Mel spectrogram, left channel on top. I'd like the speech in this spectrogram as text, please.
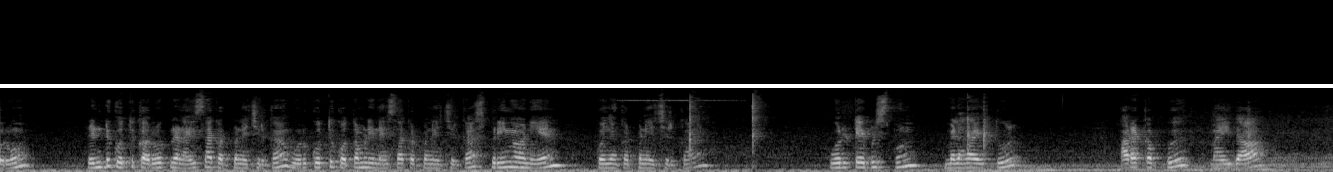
வரும். 2 கொத்து கருவேப்பிலை நைஸா கட் பண்ணி வச்சிருக்கேன். 1 கொத்து கொத்தமல்லி நைஸா கட் பண்ணி வச்சிருக்கேன். ஸ்ப்ரிங் ஆனியன் கொஞ்சம் கட் பண்ணி வச்சிருக்கேன். 1 டேபிள் ஸ்பூன் மிளகாய்த்தூள், 1/2 கப்பு மைதா,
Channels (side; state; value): left; silent; digital silence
